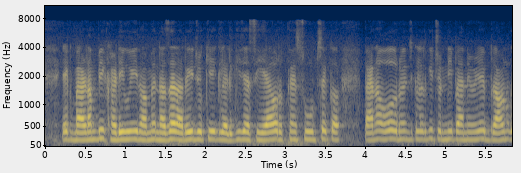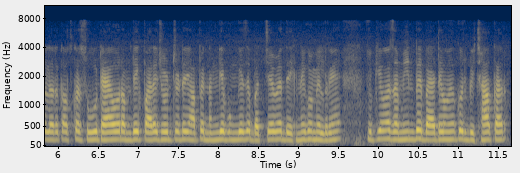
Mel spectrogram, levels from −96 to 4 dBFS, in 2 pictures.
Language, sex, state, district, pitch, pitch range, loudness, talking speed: Hindi, male, Chhattisgarh, Kabirdham, 185 Hz, 175-185 Hz, -19 LUFS, 325 wpm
